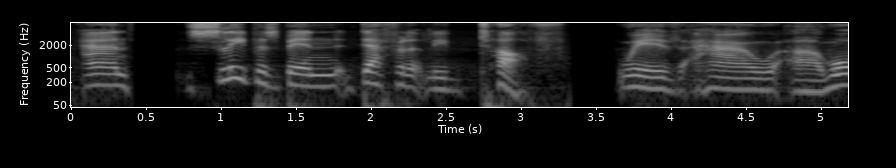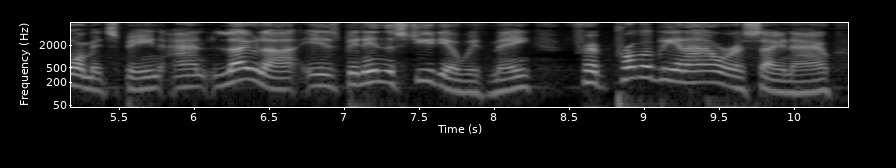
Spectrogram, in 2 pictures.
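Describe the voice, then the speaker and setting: A man's voice: on the high side, fairly bright tone. A British man hosting a podcast from a small studio, chatting casually and rambling along. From United Kingdom. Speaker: podcast host.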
